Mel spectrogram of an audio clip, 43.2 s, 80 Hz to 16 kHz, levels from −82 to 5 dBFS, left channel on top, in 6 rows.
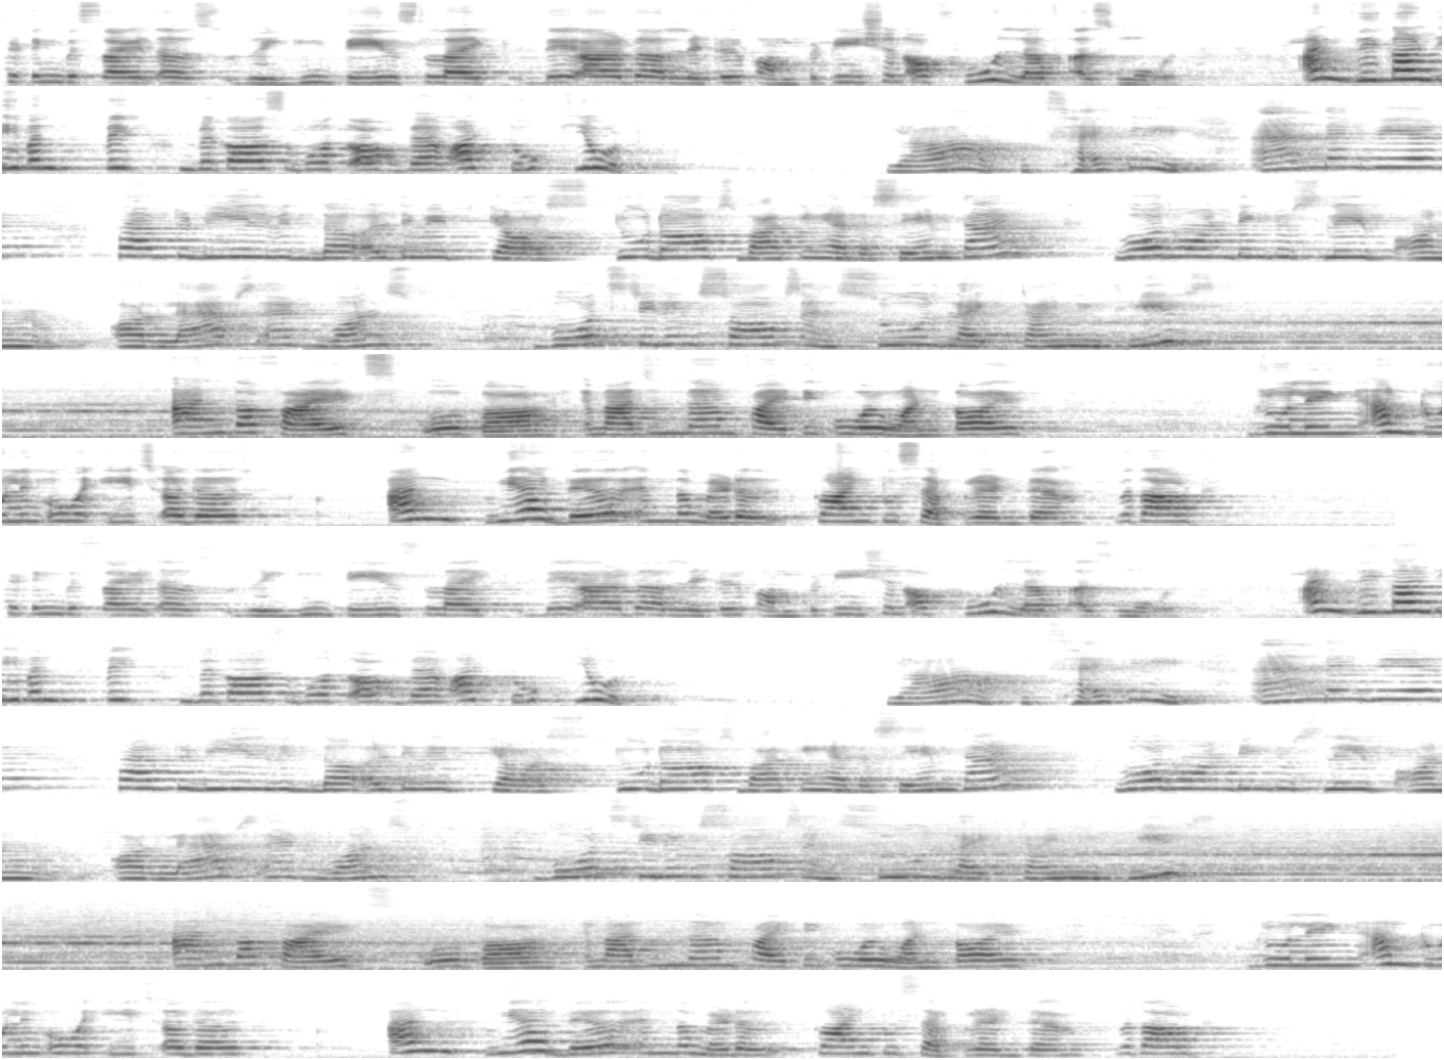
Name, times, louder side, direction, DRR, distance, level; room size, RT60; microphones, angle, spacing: voice 1, 0.0-5.9 6.5-10.3 29.6-30.6 30.9-33.9 35.0-37.2 37.9-42.0, left 5 dB, 75° left, 1.0 m, -31 dB
voice 2, 11.6-19.6 20.0-23.6 24.3-27.7, left 2 dB, 35° left, 1.7 m, -37 dB
Race car auto racing / Accelerating revving vroom, 20.2-21.2 21.6-35.2, right 4 dB, 65° right, 6.8 m, -48 dB
28.5 x 23.0 x 8.9 m
head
